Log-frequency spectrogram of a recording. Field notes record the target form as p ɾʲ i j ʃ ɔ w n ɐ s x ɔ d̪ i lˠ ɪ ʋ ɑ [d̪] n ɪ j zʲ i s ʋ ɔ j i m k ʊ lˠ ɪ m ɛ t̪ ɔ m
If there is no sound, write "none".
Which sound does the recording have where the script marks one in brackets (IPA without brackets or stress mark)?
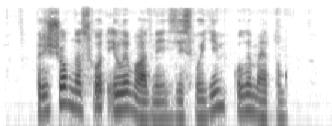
d̪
